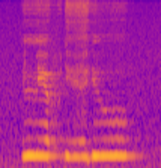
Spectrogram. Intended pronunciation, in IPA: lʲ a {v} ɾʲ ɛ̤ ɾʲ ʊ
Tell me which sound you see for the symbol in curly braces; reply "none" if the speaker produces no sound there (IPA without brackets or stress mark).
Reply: f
